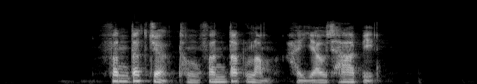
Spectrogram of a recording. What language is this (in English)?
Cantonese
